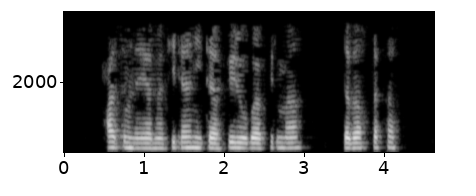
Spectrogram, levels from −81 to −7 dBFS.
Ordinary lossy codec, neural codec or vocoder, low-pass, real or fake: MP3, 16 kbps; none; 3.6 kHz; real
